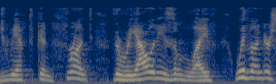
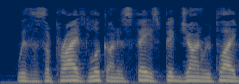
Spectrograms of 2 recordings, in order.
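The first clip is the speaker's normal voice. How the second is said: ordinary talk, nothing marked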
